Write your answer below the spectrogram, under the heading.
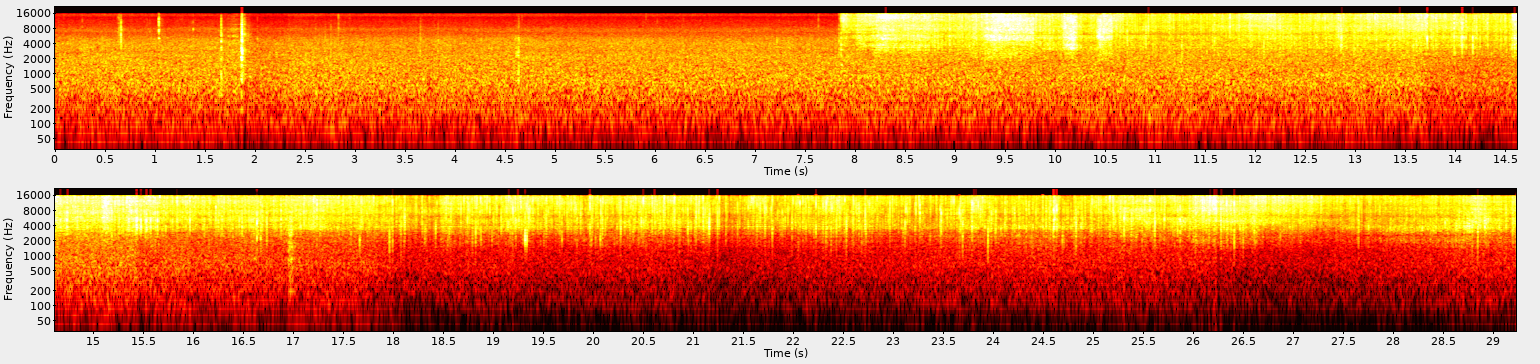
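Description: Pork belly slabs sizzling and crackling on a hot griddle pan over a gas burner. The sizzle starts suddenly about eight seconds in, after a steady rushing hiss, and keeps going with scattered pops.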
